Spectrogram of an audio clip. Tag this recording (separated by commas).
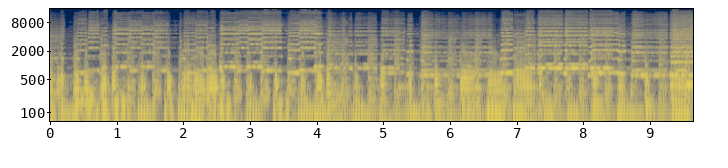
playing accordion, Music, Musical instrument, Accordion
